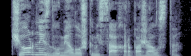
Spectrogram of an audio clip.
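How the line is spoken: Plain. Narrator (Russian): сказал он

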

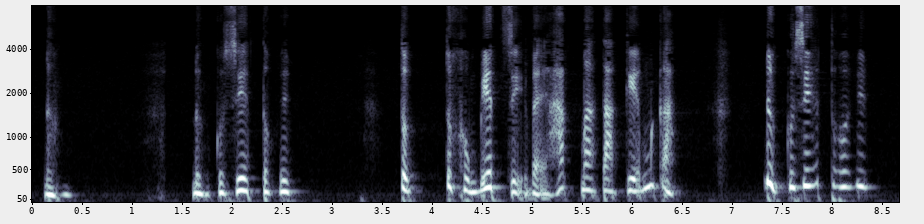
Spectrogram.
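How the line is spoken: Delirious faint stammer. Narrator (Vietnamese): trong cơn mê man, thằng Duy lắp bắp thều thào

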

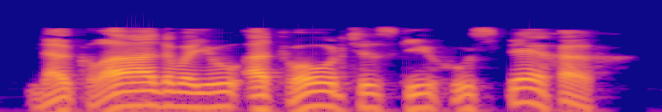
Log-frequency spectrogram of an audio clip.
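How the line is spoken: Cheerful report. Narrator (Russian): радостно доложила центральная

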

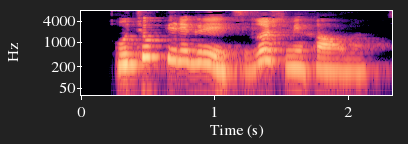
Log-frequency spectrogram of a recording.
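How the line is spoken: Plain. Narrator (Russian): сказала Катя

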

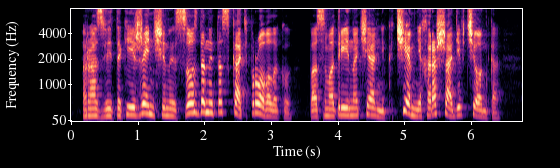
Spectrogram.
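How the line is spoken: Loud laughter. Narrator (Russian): захохотала

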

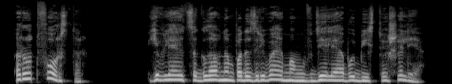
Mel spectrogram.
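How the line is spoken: Soft reply. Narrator (Russian): мягко ответила

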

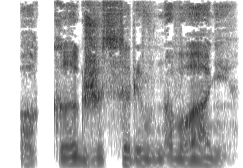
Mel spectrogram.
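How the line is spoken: Forced half-whisper. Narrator (Russian): выдавил он полушепотом

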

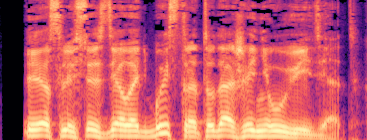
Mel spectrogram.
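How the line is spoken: Snorting. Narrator (Russian): хмыкнул старатель

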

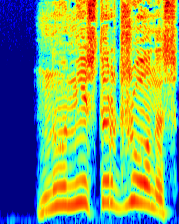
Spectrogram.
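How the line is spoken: Frightened exclamation. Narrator (Russian): испуганно воскликнул Питер

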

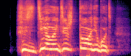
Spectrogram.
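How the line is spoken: Tearful shout. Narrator (Russian): сквозь слезы закричал Мика

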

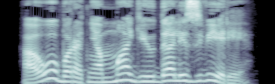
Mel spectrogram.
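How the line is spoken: Wry snort. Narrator (Russian): хмыкнул Тор

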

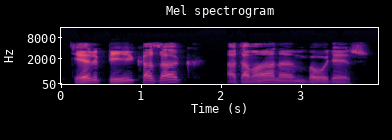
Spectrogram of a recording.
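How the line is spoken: Cheerful encouragement. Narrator (Russian): Весело подбодрил его капитан, настроение которого поднималось

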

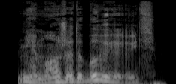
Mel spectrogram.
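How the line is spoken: Amazed mutter. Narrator (Russian): изумленно пробормотал он, увидев летящий корабль

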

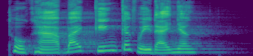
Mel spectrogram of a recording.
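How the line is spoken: Startled, hurried, raised voice. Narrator (Vietnamese): Kim Kiền hoàng hồn, vội vàng cao giọng nói

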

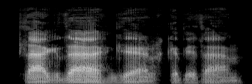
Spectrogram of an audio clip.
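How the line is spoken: Hoarse rasp. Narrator (Russian): прохрипел он

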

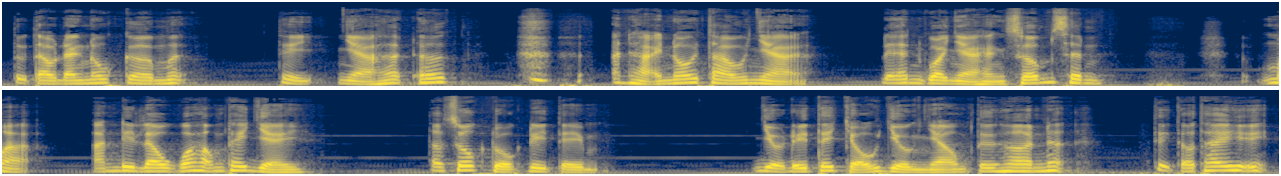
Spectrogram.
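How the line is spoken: Choked broken tearful speech. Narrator (Vietnamese): Tuyết mới thôi khóc, nghẹn ngào nói câu được câu mất

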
